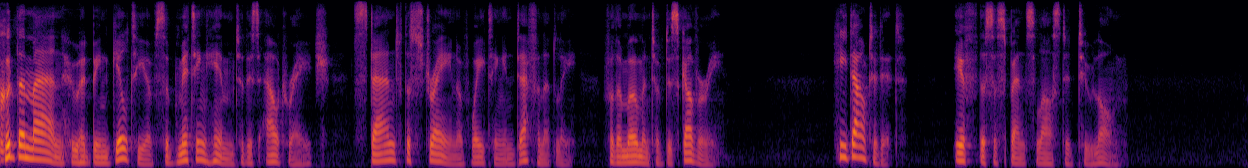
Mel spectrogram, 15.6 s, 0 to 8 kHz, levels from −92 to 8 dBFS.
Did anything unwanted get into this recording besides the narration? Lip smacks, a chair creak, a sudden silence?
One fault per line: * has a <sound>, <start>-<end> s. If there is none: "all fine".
all fine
